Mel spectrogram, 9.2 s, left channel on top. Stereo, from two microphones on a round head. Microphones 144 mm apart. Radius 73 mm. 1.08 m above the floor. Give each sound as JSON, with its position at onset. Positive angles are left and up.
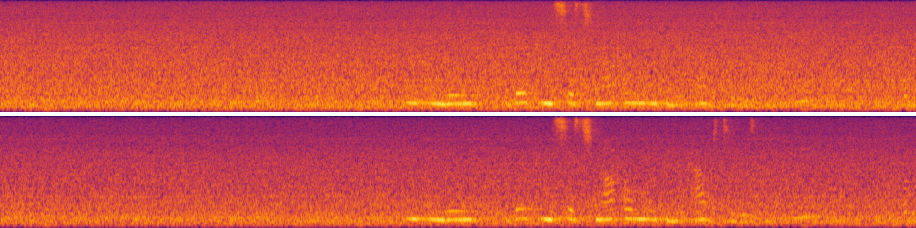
{"t": 4.0, "sound": "a woman speaking", "side_deg": 65, "distance_m": 1.3}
